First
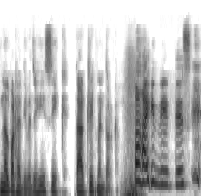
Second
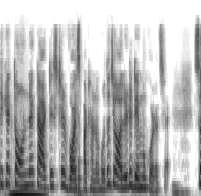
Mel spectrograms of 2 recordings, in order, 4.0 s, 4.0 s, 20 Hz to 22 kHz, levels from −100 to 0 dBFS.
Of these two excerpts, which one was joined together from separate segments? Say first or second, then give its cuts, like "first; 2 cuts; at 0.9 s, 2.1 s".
first; 2 cuts; at 1.3 s, 2.5 s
